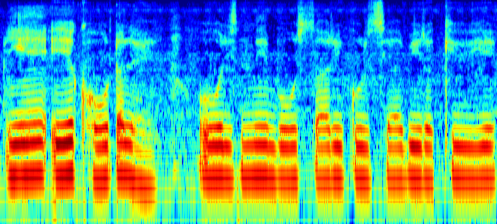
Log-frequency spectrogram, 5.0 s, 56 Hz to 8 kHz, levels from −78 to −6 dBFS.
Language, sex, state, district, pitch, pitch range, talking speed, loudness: Hindi, male, Uttar Pradesh, Saharanpur, 155 Hz, 155-165 Hz, 155 wpm, -16 LUFS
